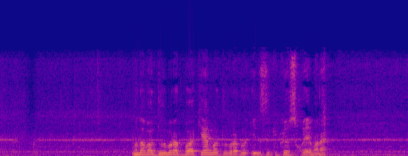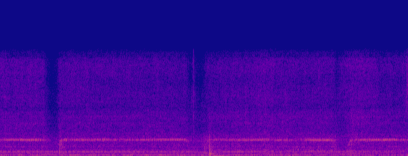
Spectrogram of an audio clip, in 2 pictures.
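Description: A large printer hums and whirs steadily.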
